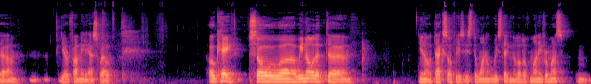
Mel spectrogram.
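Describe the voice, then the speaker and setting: A man with a Finnish accent, his voice deeply gravelly and crackling at mid pitch. He speaks English as a second language, earnest and halting, often pausing on fillers and repeating words as he addresses his viewers directly. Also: a little mellow. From Finland. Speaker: vlogger. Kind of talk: personal direct-to-camera talk.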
